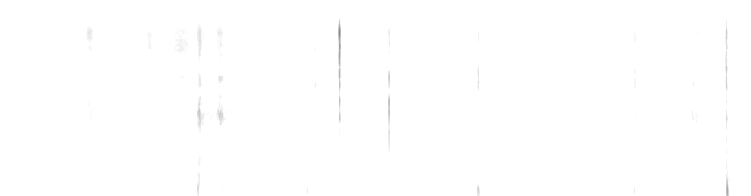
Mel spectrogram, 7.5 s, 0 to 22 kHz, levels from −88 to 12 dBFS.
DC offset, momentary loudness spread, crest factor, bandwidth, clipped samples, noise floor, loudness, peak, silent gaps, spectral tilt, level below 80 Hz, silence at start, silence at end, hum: under 0.1%; 22 LU; 46 dB; 14 kHz; under 0.1%; -85 dBFS; -45 LUFS; -14 dBFS; none; 0.5 dB/octave; under -90 dBFS; 1.95 s; 0.25 s; none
